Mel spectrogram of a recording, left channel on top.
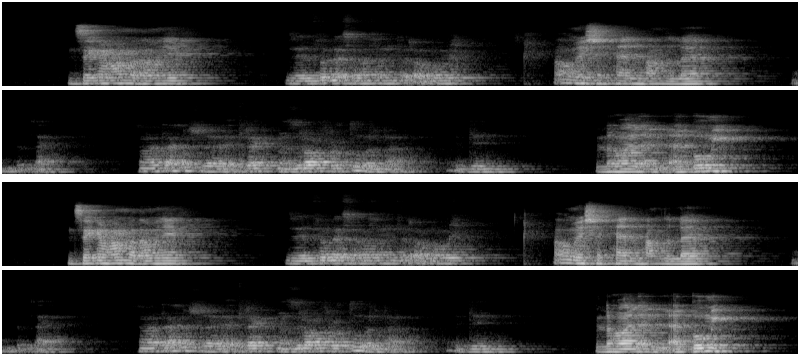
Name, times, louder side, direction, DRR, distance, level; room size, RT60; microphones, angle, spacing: voice 1, 0.7-1.8 5.5-7.0 13.9-15.2, right 3 dB, 85° right, 0 dB, 0.4 m, -19 dB
voice 2, 2.8-4.5 7.9-8.4 9.3-12.0 12.4-12.9, equal, 5° right, -11 dB, 1.1 m, -24 dB
2.9 x 2.6 x 4.1 m, 1.1 s
head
